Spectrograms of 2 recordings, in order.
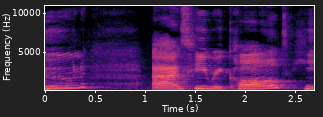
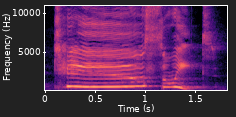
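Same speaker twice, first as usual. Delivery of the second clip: loud, high too sweet; loud disgusted complaint; 13 semitones higher, 9 dB louder than usual. Acted. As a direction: complain about the sugar loudly. Kyle disgusted by sugar.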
